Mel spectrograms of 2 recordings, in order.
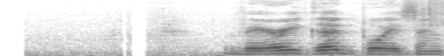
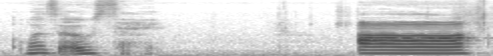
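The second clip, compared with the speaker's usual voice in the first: usual speaking voice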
